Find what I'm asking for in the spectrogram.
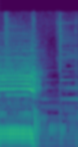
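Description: A cow moos once, a low sustained bellow that slides down and fades out, heard close with a soft musical background tone and no talk.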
